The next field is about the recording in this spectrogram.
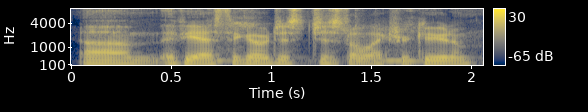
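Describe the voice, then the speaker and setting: A man's voice: mid-range voice, monotone, quick pace, no room sound. A man doing casual, off-the-cuff livestream commentary in an irreverent, sardonic way, sometimes swearing. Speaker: live streamer reacting to a video.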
